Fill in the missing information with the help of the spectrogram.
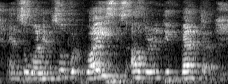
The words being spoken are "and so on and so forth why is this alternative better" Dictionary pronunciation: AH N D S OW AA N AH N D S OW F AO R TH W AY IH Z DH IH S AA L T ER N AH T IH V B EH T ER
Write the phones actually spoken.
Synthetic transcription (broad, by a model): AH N S OW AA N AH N S OW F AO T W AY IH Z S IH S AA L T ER AH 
